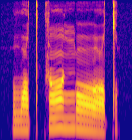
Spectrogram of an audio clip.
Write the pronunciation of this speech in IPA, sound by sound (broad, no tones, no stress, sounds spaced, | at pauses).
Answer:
ðˤ ɛ tˤ k ɑ̃ ŋ ɔː tˤ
